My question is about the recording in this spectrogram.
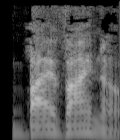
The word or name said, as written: bivinyl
